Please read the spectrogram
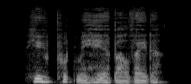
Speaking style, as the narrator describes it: said quietly

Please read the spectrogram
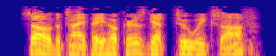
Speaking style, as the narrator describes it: Sink Pack asked, with a chuckle

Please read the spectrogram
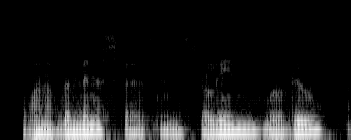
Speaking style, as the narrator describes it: Amanda said softly

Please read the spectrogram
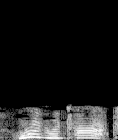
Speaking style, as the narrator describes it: screamed

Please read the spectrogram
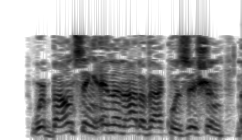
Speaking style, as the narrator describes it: Nakamura shouted

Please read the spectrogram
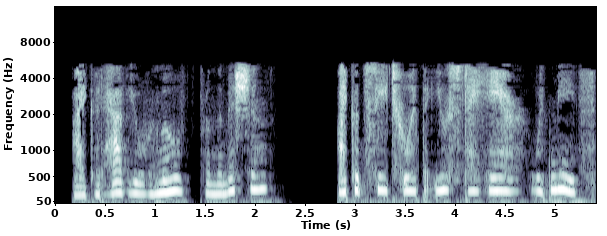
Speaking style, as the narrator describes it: In a gentle whisper, he said

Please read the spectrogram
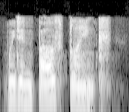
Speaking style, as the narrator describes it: Negroponte muttered

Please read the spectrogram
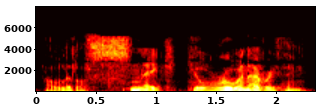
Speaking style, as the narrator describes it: Fighting against the fear rising within him, Eberly snarled

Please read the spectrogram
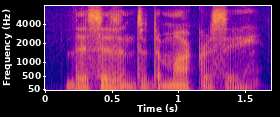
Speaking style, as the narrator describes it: the Master Chief said, his voice both calm and dangerous

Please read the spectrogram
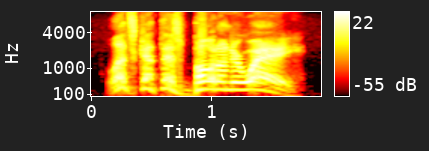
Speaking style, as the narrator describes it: Admiral Whitcomb barked

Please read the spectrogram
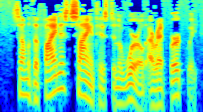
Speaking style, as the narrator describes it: Lucille was saying stiffly

